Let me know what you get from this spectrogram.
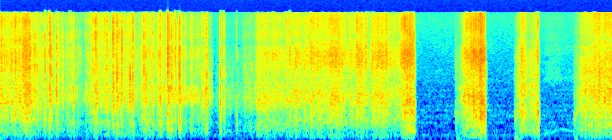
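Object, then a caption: Foam microphone windscreen brushed with a bristle brush. A foam microphone windscreen is brushed with a wooden-backed hard bristle brush, making dense, scratchy, crackling sweeps that run almost continuously for about four seconds. These are followed by three separate short sweeps with near silence between them. The sound is broadband and bright, with little low end.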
